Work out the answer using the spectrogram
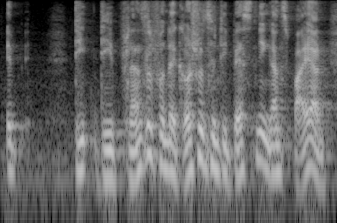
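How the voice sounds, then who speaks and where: A man's voice: mid-range voice, animated, fairly quick, a bit bright, close to an everyday voice. An actor with a Bavarian accent playing a flustered, officious policeman who stammers indignantly in a radio play. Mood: stubborn. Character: flustered, officious, stubborn male police colleague.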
